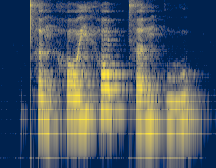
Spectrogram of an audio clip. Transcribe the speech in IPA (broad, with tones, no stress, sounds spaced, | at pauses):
t̪ʰ ɐ˨˩ ŋ h ɔː˨˧ j h ɔː˥ p̚ t̪ʰ ɐ˨˧ n k uː˨˥ p̚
